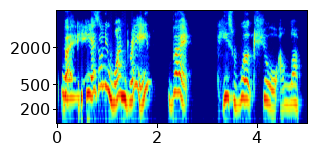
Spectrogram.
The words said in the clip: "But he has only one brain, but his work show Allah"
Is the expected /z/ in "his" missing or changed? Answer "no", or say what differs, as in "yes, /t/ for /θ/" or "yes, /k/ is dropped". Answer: no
